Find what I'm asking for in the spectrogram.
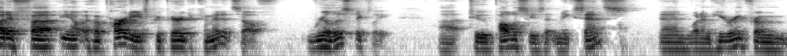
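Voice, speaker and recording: With a Canadian accent and a normal speaking voice, a man talks at a moderate pace, fairly low in pitch, with ordinary pitch variation. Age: 60s. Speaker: former politician, energy advocacy group president. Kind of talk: interview.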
